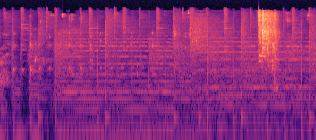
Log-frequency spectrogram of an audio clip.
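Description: Background music over spiced rum being poured: a faint trickle into a steel jigger, then a short splash into a metal cocktail shaker about five seconds in.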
